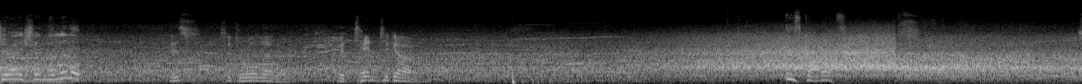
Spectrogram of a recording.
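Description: A large crowd murmurs and roars in a big open stadium, swelling louder.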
